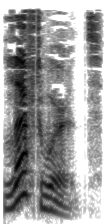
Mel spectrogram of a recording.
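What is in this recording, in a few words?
"leftwards", British English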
